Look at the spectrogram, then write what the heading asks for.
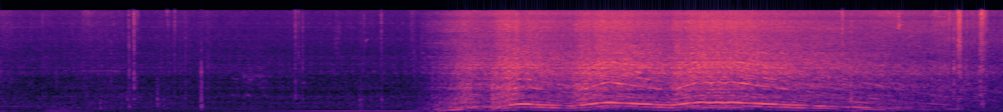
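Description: Subaru flat-four engine idling quietly, then revved about six seconds in: the pitch rises and falls twice before dropping back to idle.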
